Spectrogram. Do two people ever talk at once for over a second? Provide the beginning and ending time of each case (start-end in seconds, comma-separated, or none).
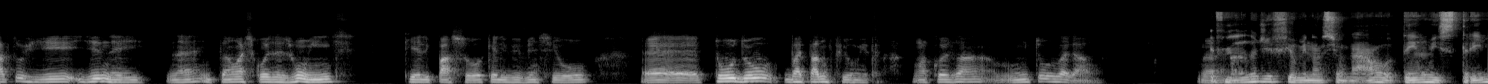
none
